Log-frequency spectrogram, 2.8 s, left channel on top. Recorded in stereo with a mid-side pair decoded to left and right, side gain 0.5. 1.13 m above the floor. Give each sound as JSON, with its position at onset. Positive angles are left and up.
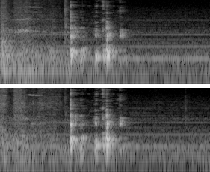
{"t": 0.9, "sound": "a rattle", "azimuth_deg": -45, "distance_m": 0.7}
